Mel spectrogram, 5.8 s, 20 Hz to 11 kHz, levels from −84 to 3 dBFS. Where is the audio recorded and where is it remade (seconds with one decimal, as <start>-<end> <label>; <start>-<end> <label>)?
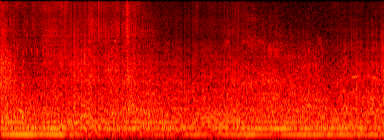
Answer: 0.0-0.9 recorded; 0.9-1.6 remade; 1.6-2.6 recorded; 2.6-3.7 remade; 3.7-5.0 recorded; 5.0-5.8 remade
